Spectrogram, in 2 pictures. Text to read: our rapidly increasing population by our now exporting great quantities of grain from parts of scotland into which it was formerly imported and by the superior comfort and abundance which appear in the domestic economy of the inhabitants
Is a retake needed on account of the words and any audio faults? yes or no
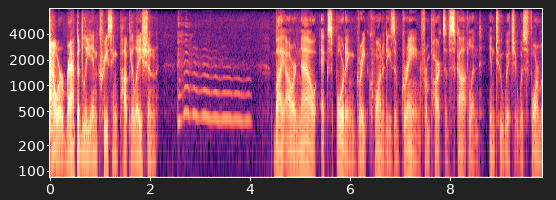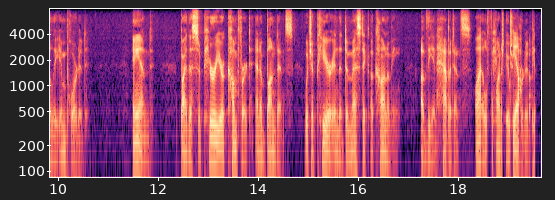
yes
